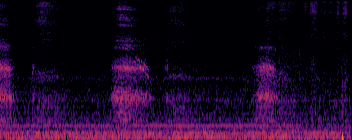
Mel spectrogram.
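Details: Snoring, attributed either to a man (the speaker's husband) or to a cat. Snoring.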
